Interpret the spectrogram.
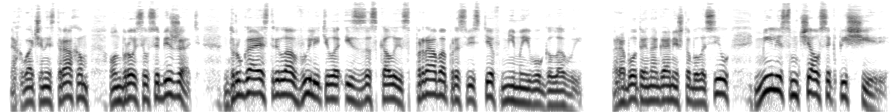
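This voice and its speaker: A man narrating an audiobook in a dramatic manner, sinking his voice low and quiet at grim moments. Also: no room sound, studio quality.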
